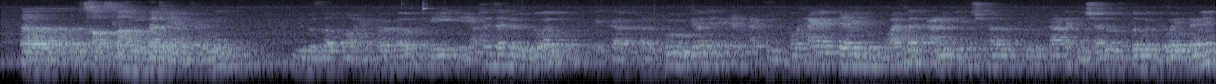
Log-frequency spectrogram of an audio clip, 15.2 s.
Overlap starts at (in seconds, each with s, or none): none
